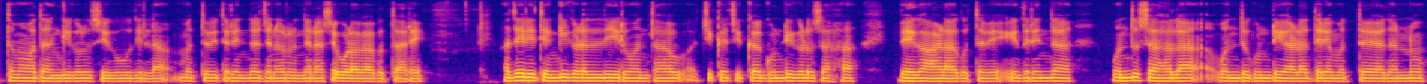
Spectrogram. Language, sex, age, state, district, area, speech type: Kannada, male, 18-30, Karnataka, Tumkur, urban, spontaneous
